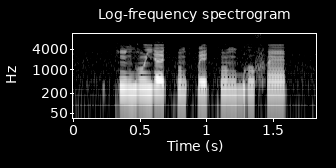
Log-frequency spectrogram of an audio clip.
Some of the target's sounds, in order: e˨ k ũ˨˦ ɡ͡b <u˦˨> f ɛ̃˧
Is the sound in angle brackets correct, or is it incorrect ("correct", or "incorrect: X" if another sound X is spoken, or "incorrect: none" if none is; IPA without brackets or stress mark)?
correct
